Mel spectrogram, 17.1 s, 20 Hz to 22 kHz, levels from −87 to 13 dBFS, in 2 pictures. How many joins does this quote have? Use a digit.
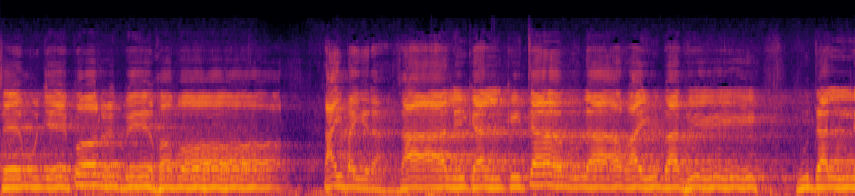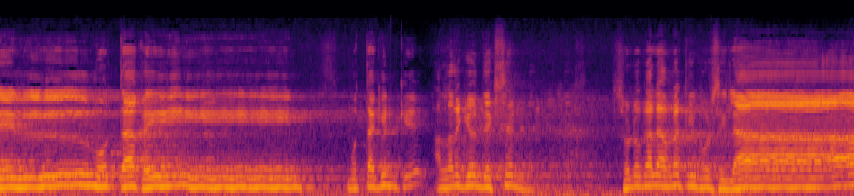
2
